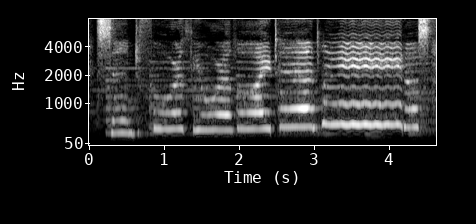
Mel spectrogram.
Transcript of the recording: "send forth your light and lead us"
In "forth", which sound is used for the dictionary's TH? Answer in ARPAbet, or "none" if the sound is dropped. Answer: TH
